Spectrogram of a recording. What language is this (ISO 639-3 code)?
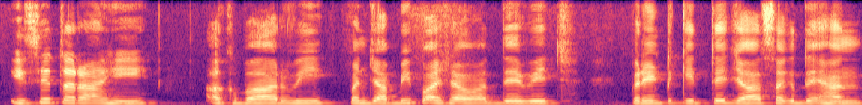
pan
